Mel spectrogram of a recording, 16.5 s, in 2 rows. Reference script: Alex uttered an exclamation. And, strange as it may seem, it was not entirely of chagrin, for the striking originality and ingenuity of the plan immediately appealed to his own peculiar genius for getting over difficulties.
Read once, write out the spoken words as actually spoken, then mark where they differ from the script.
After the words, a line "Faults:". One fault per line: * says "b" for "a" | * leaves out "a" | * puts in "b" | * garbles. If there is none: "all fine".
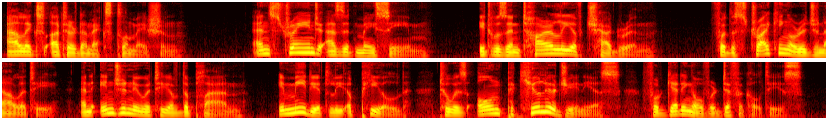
Alex uttered an exclamation. And, strange as it may seem, it was entirely of chagrin, for the striking originality and ingenuity of the plan immediately appealed to his own peculiar genius for getting over difficulties.
Faults:
* leaves out "not"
